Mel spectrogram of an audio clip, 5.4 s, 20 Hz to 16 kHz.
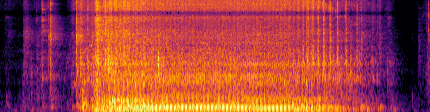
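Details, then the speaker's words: Ryobi 3300 PSI pressure washer, Honda GCV190 engine, sat years with gas in it: with starting fluid it catches, runs rough about three seconds, then dies; stale fuel, suspected clogged carburetor. "Next, I'm just gonna choke us off. I'm gonna spray some starting fluid in there and see if it'll pop off that way."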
